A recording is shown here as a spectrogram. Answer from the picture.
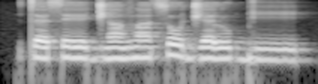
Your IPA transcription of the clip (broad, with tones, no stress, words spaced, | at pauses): tɛ˨seː˨ d͡ʒã˨ vã˨so˦˨ d͡ʒɛ˨lu˨ ɡ͡biː˨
